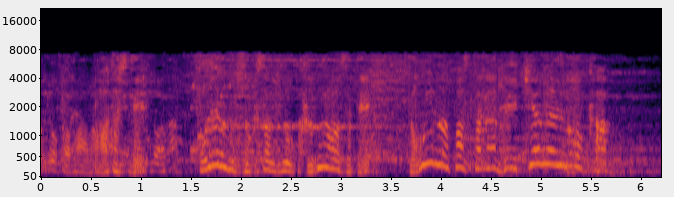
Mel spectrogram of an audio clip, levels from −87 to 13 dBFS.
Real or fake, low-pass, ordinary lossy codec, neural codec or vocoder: fake; 7.2 kHz; MP3, 32 kbps; vocoder, 22.05 kHz, 80 mel bands, HiFi-GAN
